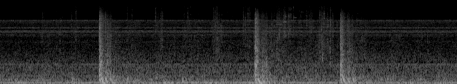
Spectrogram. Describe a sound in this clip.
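A gun fires single loud shots.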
